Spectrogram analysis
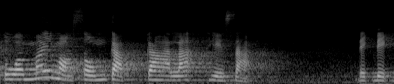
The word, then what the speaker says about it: กาละเทศะ: เหมือน กัน นะ ครับ คำ นี้ เป็น คำ 4 พยางค์ อ่าน ว่า กาละเทศะ หมาย ถึง เวลา และ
